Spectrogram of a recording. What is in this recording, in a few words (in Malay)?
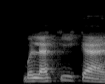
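"berlakikan", Malay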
